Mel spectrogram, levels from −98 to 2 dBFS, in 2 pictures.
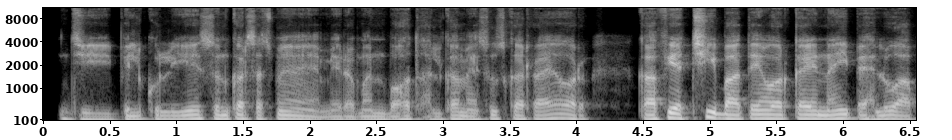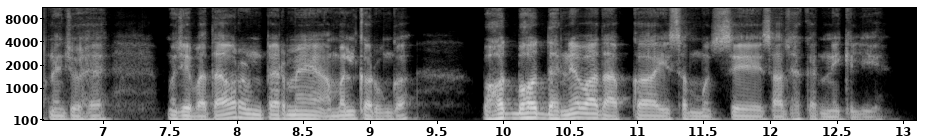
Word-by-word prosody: जी, 95 -3 -3
बिल्कुल। 105 +1 -3
ये 115 +3 +1
सुनकर 115 0 0
सच 110 -1 -2
में 105 -6 0
मेरा 90 +2 -5
मन 95 0 -3
बहुत 95 +2 -2
हल्का 90 +4 -3
महसूस 100 +3 -3
कर 105 -2 -1
रहा 110 +1 -2
है 130 +3 -1
और 110 -5 -2 0.4
काफ़ी 115 +5 +5
अच्छी 140 +5 +5
बातें 120 -1 +3
और 120 -1 +3
कई 120 -1 +5
नई 115 +2 +3
पहलू 110 +2 0
आपने 105 0 -2
जो 100 +1 -3
है, 105 +1 -4 0.4
मुझे 110 -1 +2
बताया 100 +5 +1
और 145 +1 +1
उन 125 -3 0
पर 120 0 +1 0.3
अमल 110 +4 0
करूँगा। 105 0 -3 0.5
बहुत-बहुत 135 +1 +4
धन्यवाद 130 +2 +3
आपका 100 +1 -1
ये 100 -1 -3
सब 100 +1 -4
मुझसे 95 0 -2
साझा 90 +1 -4
करने 90 -2 -6
के 85 - -10
लिए। 85 +3 -14
105 Hz, 190 wpm, -22 LUFS, 95-115 Hz, 0.5 s, काफ़ी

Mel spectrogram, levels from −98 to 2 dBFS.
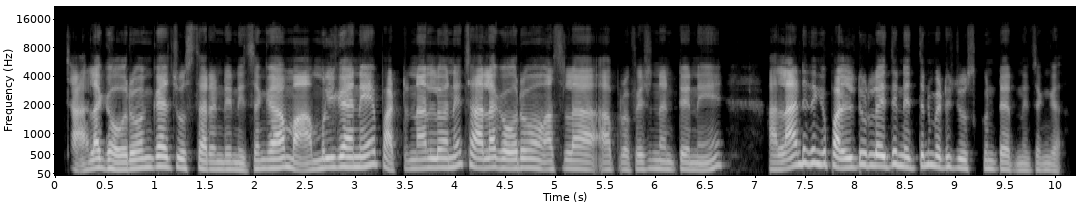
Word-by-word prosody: చాలా 195 - +1
గౌరవంగా 190 +7 +3
చూస్తారండి. 175 -4 -1
నిజంగా 180 +7 0 0.2
మామూలుగానే 215 +9 +3 0.2
పట్టణాల్లోనే 205 +5 0
చాలా 205 -1 +4
గౌరవం 195 +1 +1
అసలా 180 0 -2 0.2
ఆ - - -2
ప్రొఫెషన్ 165 +3 -6
అంటేనే. 155 -2 -5 0.7
అలాంటిది 255 - +3
ఇంకా 280 -1 -3
పల్లెటూరులో 245 +5 +2
అయితే 230 +5 -1
నెత్తిన 220 +5 -2
పెట్టి 225 0 -3
చూసుకుంటారు 180 -4 -5
నిజంగా. 145 -1 -9
190 Hz, 120 wpm, -23 LUFS, 165-215 Hz, 0.7 s, చాలా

